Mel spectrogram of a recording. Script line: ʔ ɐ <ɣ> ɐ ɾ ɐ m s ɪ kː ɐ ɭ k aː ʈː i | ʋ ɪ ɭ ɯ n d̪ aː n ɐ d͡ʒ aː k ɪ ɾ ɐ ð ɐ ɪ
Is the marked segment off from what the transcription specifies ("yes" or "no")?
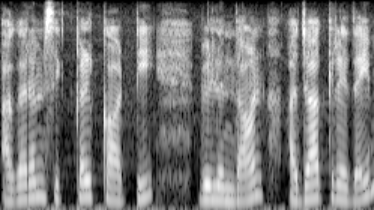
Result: no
